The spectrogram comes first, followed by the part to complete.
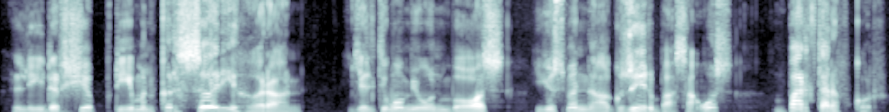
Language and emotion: Kashmiri, surprised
